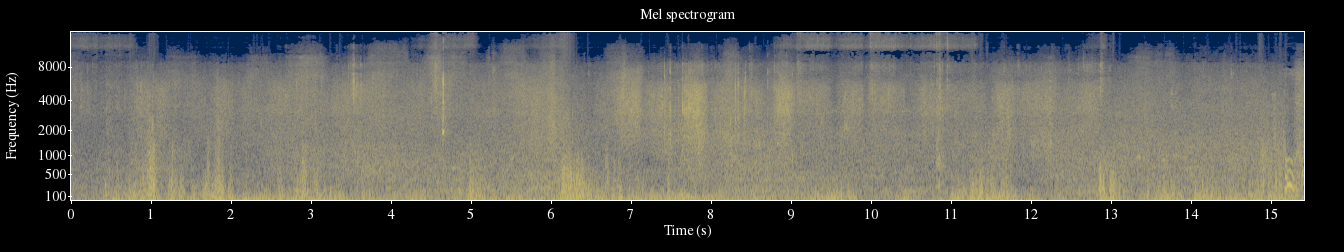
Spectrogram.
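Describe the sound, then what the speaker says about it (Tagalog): Wind blows hard at the shore, a loud, continuous rumble buffeting the microphone with gusts rising and falling, and waves washing faintly underneath. "Hangin."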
